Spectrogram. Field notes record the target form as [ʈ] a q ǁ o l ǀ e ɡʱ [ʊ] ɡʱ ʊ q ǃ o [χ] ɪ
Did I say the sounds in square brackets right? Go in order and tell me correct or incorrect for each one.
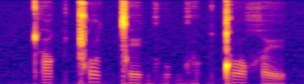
incorrect, incorrect, correct

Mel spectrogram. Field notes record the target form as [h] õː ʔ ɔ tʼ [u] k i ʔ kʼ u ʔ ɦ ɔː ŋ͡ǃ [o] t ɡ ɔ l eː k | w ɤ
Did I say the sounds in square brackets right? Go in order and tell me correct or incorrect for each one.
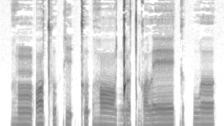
incorrect, correct, incorrect

